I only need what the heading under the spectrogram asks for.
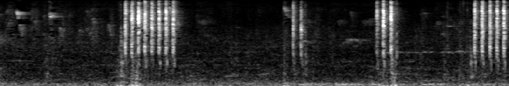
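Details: Active song of a young long-tailed shrike, given in rapid rattling bursts of harsh, high ticking notes about a second apart, separated by short thin whistles and a soft low background hum.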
